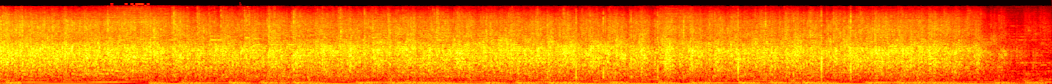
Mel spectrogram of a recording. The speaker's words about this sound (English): So that was a sustained applause and a wonderful reception for Judge Brett Kavanaugh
